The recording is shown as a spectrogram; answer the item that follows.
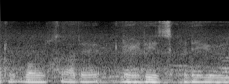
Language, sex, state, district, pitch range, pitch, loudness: Hindi, male, Uttar Pradesh, Shamli, 105-110 Hz, 110 Hz, -15 LUFS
